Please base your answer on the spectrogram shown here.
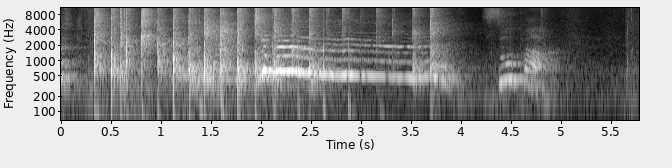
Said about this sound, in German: Jetzt brauchen wir Applaus, bitte.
